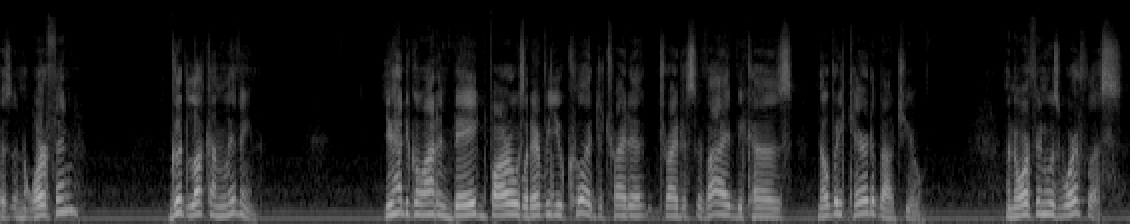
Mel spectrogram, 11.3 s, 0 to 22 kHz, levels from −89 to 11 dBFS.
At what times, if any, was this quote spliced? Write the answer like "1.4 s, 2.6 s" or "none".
5.2 s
